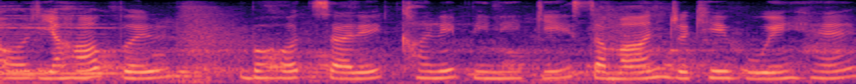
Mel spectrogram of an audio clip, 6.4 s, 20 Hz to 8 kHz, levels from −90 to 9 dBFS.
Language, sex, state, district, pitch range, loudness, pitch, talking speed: Hindi, female, Himachal Pradesh, Shimla, 230-245 Hz, -15 LUFS, 235 Hz, 110 wpm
